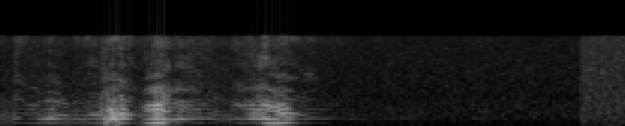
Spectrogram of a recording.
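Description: A flying insect buzzing close to the microphone, its drone wavering in pitch and loudness, with three louder swells or knocks about a second in and near two seconds, then stopping.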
